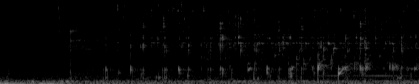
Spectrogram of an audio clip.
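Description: Wine pours into a glass in a steady, quiet trickle with small gurgles and clinks, the pitch rising slightly as the glass fills. No one speaks.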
